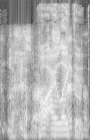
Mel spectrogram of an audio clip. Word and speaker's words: LucasArts: But yeah, so By the way, Ryan, I really enjoyed how you mispronounced LucasArts and you called it Locus Arts.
